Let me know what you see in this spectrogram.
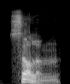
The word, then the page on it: solemn: British English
